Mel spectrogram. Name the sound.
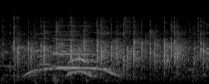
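clapping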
